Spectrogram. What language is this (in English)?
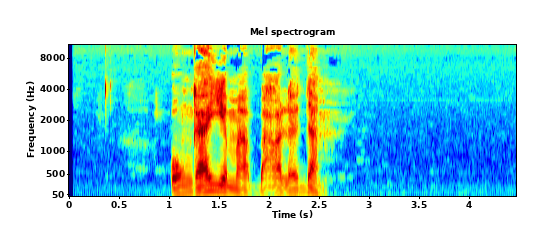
Fang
